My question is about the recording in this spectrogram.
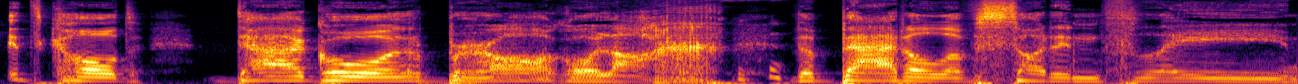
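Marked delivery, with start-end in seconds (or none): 1.2-6.5 slow, savoured title with a laugh; grand announcement. Real, not acted. Proudly naming a favorite battle, slow and grand. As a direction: draw out the epic name, half laughing.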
